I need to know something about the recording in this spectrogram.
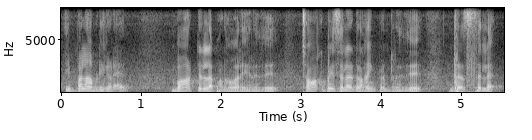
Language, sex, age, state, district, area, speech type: Tamil, male, 45-60, Tamil Nadu, Thanjavur, rural, spontaneous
